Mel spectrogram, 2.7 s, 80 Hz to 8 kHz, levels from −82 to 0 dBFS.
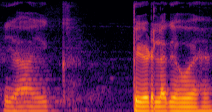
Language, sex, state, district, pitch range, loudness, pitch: Hindi, male, Punjab, Pathankot, 115-120 Hz, -18 LUFS, 115 Hz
